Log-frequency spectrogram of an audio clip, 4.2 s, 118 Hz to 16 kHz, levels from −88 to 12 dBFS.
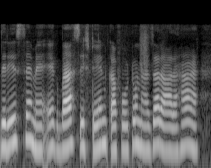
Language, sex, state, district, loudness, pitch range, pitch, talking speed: Hindi, female, Jharkhand, Ranchi, -18 LUFS, 205-230 Hz, 220 Hz, 155 wpm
